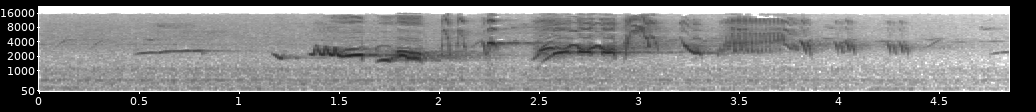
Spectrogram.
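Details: A common blackbird at Sunnansjö on 21 June 2023 sings one mellow, fluted warbling phrase ending in a high, squeaky twitter, over a faint steady background hum.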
